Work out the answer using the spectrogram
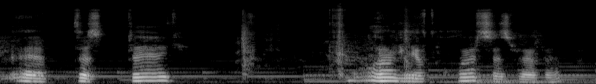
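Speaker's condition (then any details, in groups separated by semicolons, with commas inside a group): Duchenne muscular dystrophy; progressive muscle disorder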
